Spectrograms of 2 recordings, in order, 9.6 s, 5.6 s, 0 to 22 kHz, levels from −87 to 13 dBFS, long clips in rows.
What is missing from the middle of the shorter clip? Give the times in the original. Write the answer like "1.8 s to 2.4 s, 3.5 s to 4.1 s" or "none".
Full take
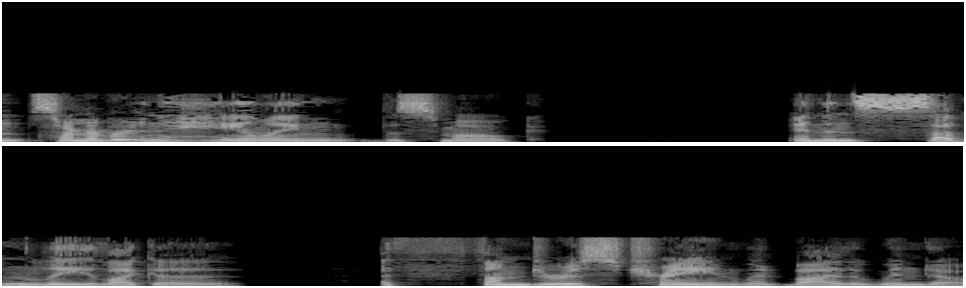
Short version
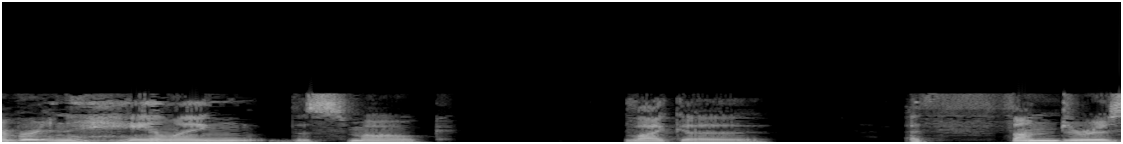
3.6 s to 5.3 s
